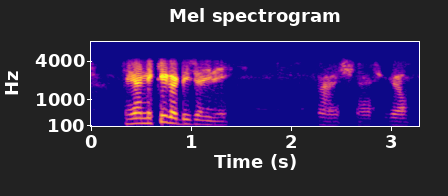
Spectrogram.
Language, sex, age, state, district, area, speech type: Dogri, male, 18-30, Jammu and Kashmir, Reasi, rural, conversation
